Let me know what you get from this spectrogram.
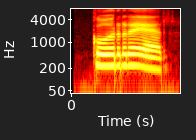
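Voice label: "correr", slow, spanish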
